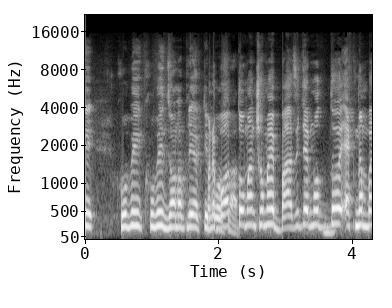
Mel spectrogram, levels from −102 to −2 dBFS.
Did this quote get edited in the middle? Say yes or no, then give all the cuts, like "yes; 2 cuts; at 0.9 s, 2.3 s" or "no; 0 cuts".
no; 0 cuts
